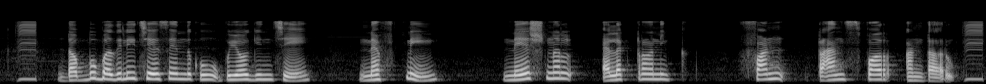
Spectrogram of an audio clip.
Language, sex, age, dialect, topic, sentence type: Telugu, female, 25-30, Central/Coastal, banking, statement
